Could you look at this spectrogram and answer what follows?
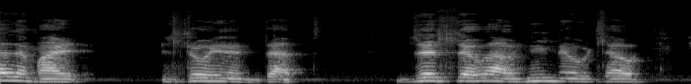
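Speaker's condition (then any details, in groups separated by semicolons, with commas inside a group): Cerebral palsy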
